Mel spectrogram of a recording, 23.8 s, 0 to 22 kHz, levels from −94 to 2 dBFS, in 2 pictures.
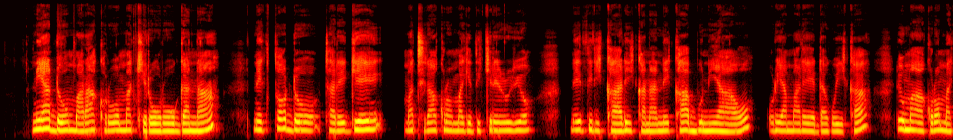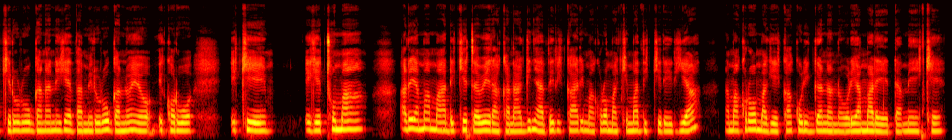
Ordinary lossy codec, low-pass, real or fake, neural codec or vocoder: none; 19.8 kHz; fake; vocoder, 48 kHz, 128 mel bands, Vocos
